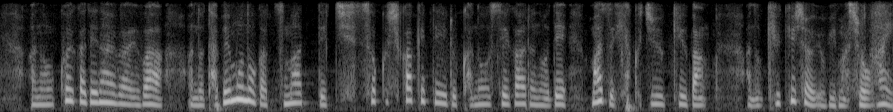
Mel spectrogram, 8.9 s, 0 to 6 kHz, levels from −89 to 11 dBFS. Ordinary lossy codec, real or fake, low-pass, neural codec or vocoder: Opus, 16 kbps; real; 5.4 kHz; none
